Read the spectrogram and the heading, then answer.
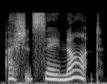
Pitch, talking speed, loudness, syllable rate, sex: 255 Hz, 225 wpm, -15 LUFS, 4.3 syllables/s, female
